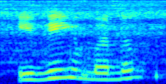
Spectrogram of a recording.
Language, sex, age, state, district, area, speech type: Telugu, female, 18-30, Telangana, Jagtial, rural, spontaneous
